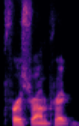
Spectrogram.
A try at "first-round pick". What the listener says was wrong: You said something else. No, you said first round pick, but you put an extra R in there somewhere.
